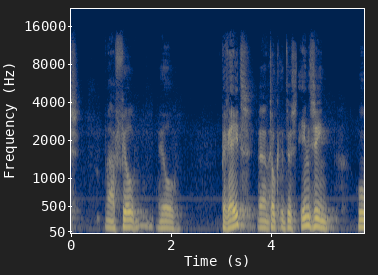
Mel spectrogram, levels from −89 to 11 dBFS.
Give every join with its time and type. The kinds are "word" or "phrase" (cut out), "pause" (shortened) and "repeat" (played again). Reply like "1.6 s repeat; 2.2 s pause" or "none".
1.6 s word; 4.0 s word; 4.5 s word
